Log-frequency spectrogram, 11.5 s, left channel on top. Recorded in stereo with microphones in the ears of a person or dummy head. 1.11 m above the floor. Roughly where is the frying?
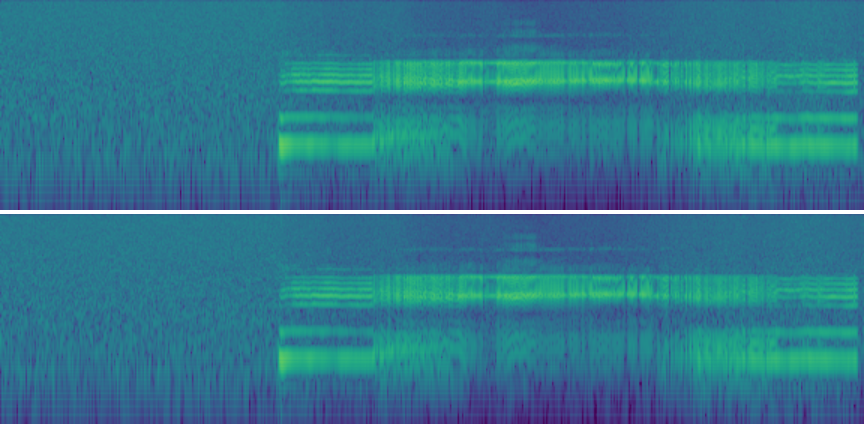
Centre.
